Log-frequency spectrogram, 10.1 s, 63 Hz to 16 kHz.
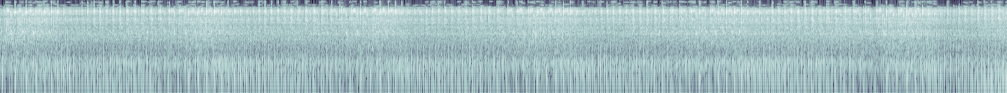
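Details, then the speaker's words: Craftsman Trac-Drive snowblower, Tecumseh Snow King 5.5 hp 195 cc, gummed carb cleaned and idle screw adjusted: fast, loud single-cylinder chatter swelling and easing every couple of seconds, still hunting at low idle; idle surging. "that's pretty good but it's still kind of searching a little at low idle"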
